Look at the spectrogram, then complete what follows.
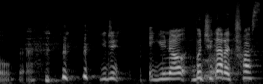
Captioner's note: laughing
